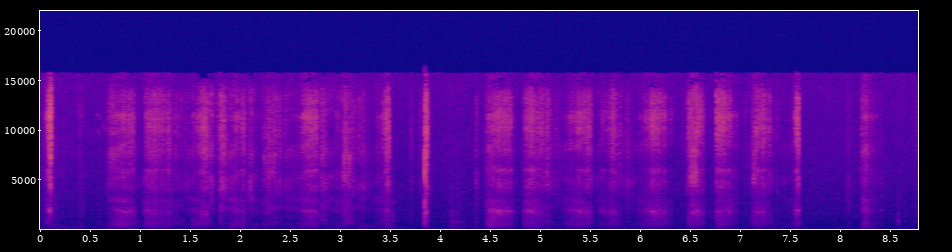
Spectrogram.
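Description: The gold metal nib of a fountain pen, held in fingers, scratches across a flat sheet of cream lined paper on a desk while writing cursive. Quiet, bright, scratchy strokes come in uneven bursts, with a few sharp ticks as the nib touches down and lifts.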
